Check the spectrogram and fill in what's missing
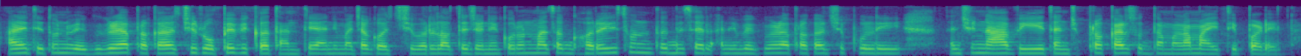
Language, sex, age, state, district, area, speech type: Marathi, female, 30-45, Maharashtra, Wardha, urban, spontaneous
